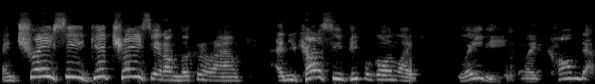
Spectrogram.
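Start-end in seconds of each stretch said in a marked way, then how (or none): 0.0-1.6 very high, loud, insistent yelling. Recounting a lady who wouldn't stop shouting a name, imitating a woman yelling. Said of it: "And she's yelling".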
